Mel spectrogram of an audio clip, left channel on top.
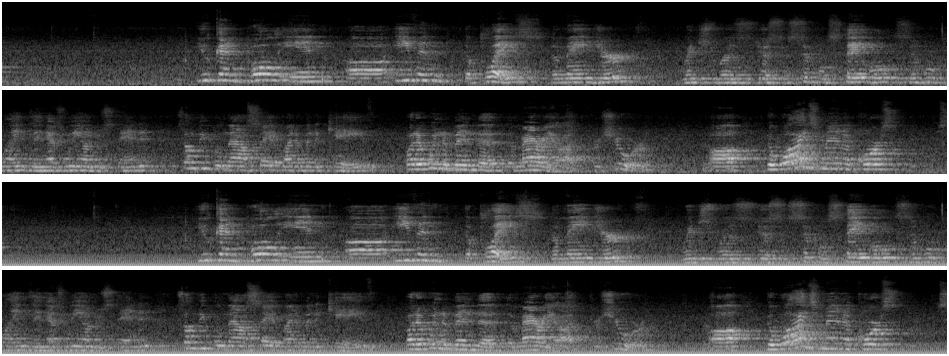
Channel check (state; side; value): noise; right; hum, 2 dB below the sound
